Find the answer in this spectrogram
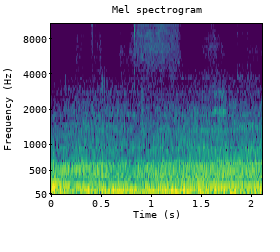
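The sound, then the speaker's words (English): A car being driven gives a steady low rumble of engine and road noise that holds at an even level throughout, with no voices. “hold on a second, I'm trying to do some driving here”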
